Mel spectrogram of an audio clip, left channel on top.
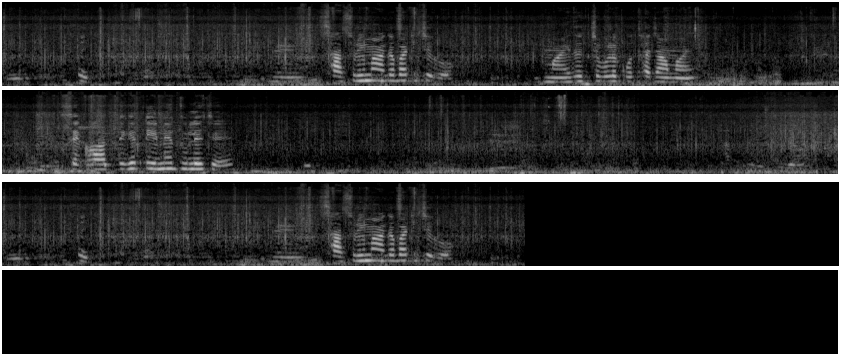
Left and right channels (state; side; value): drops out; right; at 5.2 s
